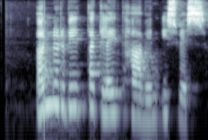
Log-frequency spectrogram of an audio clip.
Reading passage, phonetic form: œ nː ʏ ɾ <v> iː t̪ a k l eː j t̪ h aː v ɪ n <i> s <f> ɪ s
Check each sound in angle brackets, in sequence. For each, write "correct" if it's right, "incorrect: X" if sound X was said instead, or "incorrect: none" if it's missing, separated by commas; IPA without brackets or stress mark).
correct, correct, incorrect: v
